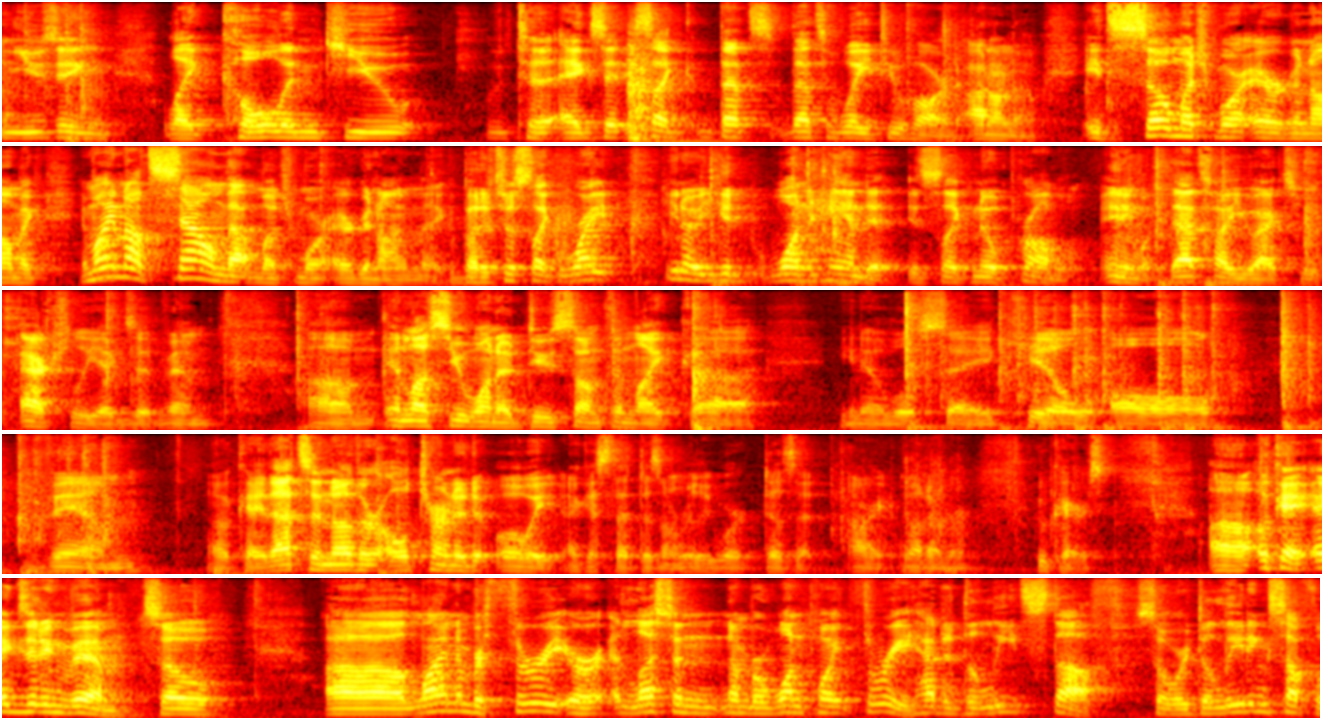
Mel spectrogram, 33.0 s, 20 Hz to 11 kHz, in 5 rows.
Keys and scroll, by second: 0.0 typing, 4.4 ctrl+d, 10.0-10.9 typing, 12.1 Up, 12.3 Return, 13.4 ctrl+d, 13.4 typing, 14.4 ctrl+d, 16.1-20.4 typing, 25.8-29.2 typing.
